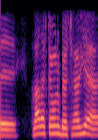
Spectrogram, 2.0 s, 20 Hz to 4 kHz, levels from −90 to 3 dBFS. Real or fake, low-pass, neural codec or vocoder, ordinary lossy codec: fake; 3.6 kHz; codec, 16 kHz, 1 kbps, X-Codec, HuBERT features, trained on balanced general audio; AAC, 24 kbps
